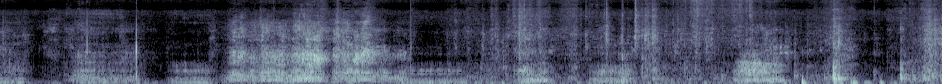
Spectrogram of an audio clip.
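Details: A mother dog teaching her puppies, growling in long low rumbles that swell and fade, broken by short higher whines and yips; indoor room sound.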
